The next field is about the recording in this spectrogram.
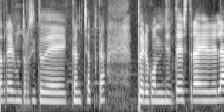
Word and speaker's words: Kamchatka: Kamchatka. Lo acabo de pronunciar fatal, que es Kamchatka.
